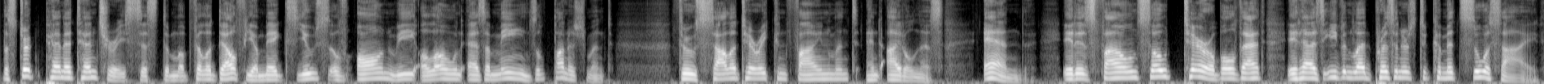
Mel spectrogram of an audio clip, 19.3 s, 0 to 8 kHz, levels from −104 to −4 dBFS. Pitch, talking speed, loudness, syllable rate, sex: 130 Hz, 110 wpm, -19 LUFS, 4.0 syllables/s, male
